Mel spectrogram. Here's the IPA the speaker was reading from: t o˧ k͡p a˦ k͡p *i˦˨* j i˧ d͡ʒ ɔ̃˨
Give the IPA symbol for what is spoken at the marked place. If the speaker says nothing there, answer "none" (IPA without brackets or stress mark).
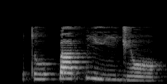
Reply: i˦˨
